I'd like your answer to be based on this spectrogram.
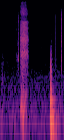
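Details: Live-streamer sneezing while playing a video game: a brief sharp intake, a hissing burst, then a short voiced release; a quick, muffled sneeze.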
